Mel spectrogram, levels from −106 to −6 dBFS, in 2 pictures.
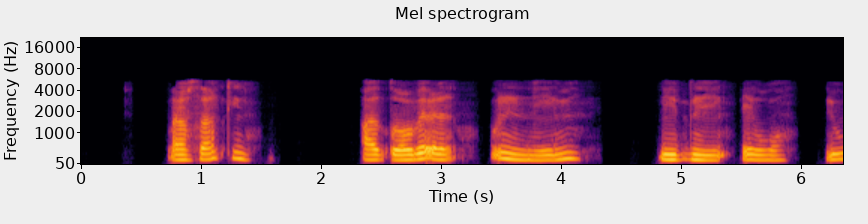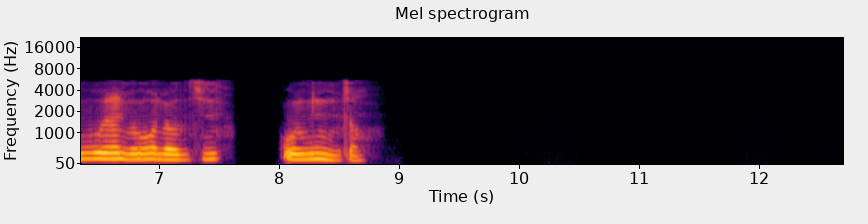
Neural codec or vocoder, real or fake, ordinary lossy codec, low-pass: autoencoder, 44.1 kHz, a latent of 192 numbers a frame, MeloTTS; fake; MP3, 32 kbps; 5.4 kHz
